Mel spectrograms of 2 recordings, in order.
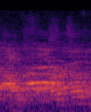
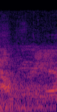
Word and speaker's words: Alfaro: It's like we had a girl, her last name was Alfaro, and I like announced it as Alfredo, and we laughed so fucking 2-2 incoming pitch from Betcher to Harnick.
